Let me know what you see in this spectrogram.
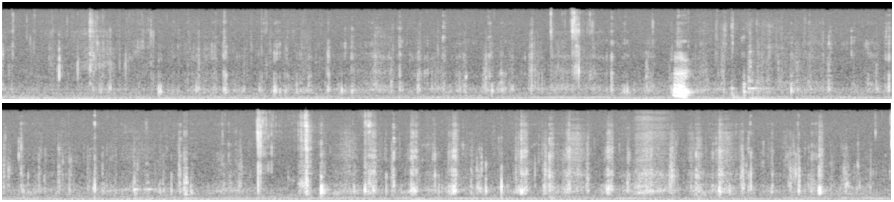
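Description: Close-miked biting and chewing of a breaded fried chicken sandwich: many small crunches and wet mouth clicks throughout, busier in the second half. One louder sound falling in pitch comes about eight and a half seconds in.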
